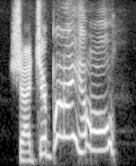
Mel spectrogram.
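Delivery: very high, squawking parrot voice. Acting out a scene, speaking as the parrot: parrot voice. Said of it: "Very nice parrot voice".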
